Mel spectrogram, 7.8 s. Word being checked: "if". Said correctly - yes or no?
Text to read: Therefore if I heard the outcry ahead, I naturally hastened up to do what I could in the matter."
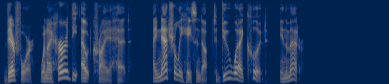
no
